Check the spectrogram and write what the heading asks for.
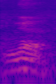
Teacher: when you say ng, actually the back of your tongue touches the roof of your mouth. So ng, kind of like if you said singer, and then you said inger, and then you just said ng'er, and you'd get that ng.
